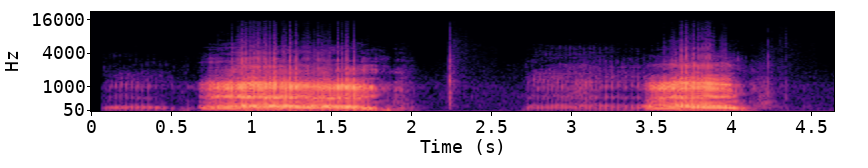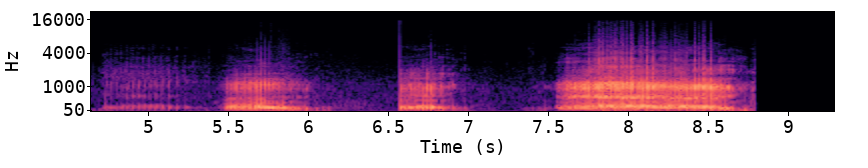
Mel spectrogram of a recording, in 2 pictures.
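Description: Deep, throaty bellows from a bison roll out one after another, each a drawn-out, rasping roar. Quieter grunting sounds fill a few of the gaps between the louder calls.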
